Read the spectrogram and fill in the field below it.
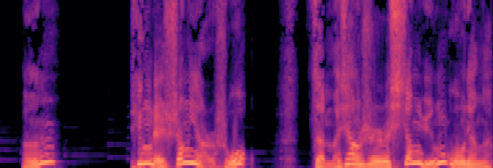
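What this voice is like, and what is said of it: Usual voice. Nothing is said of it.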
